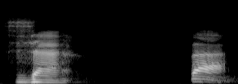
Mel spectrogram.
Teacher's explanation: Dia sama ujung lidah posisinya mendekat ke gigi seri bawah bagian belakang. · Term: zai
